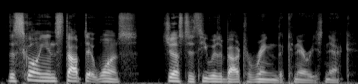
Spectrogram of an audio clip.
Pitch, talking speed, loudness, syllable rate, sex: 130 Hz, 250 wpm, -20 LUFS, 6.2 syllables/s, male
